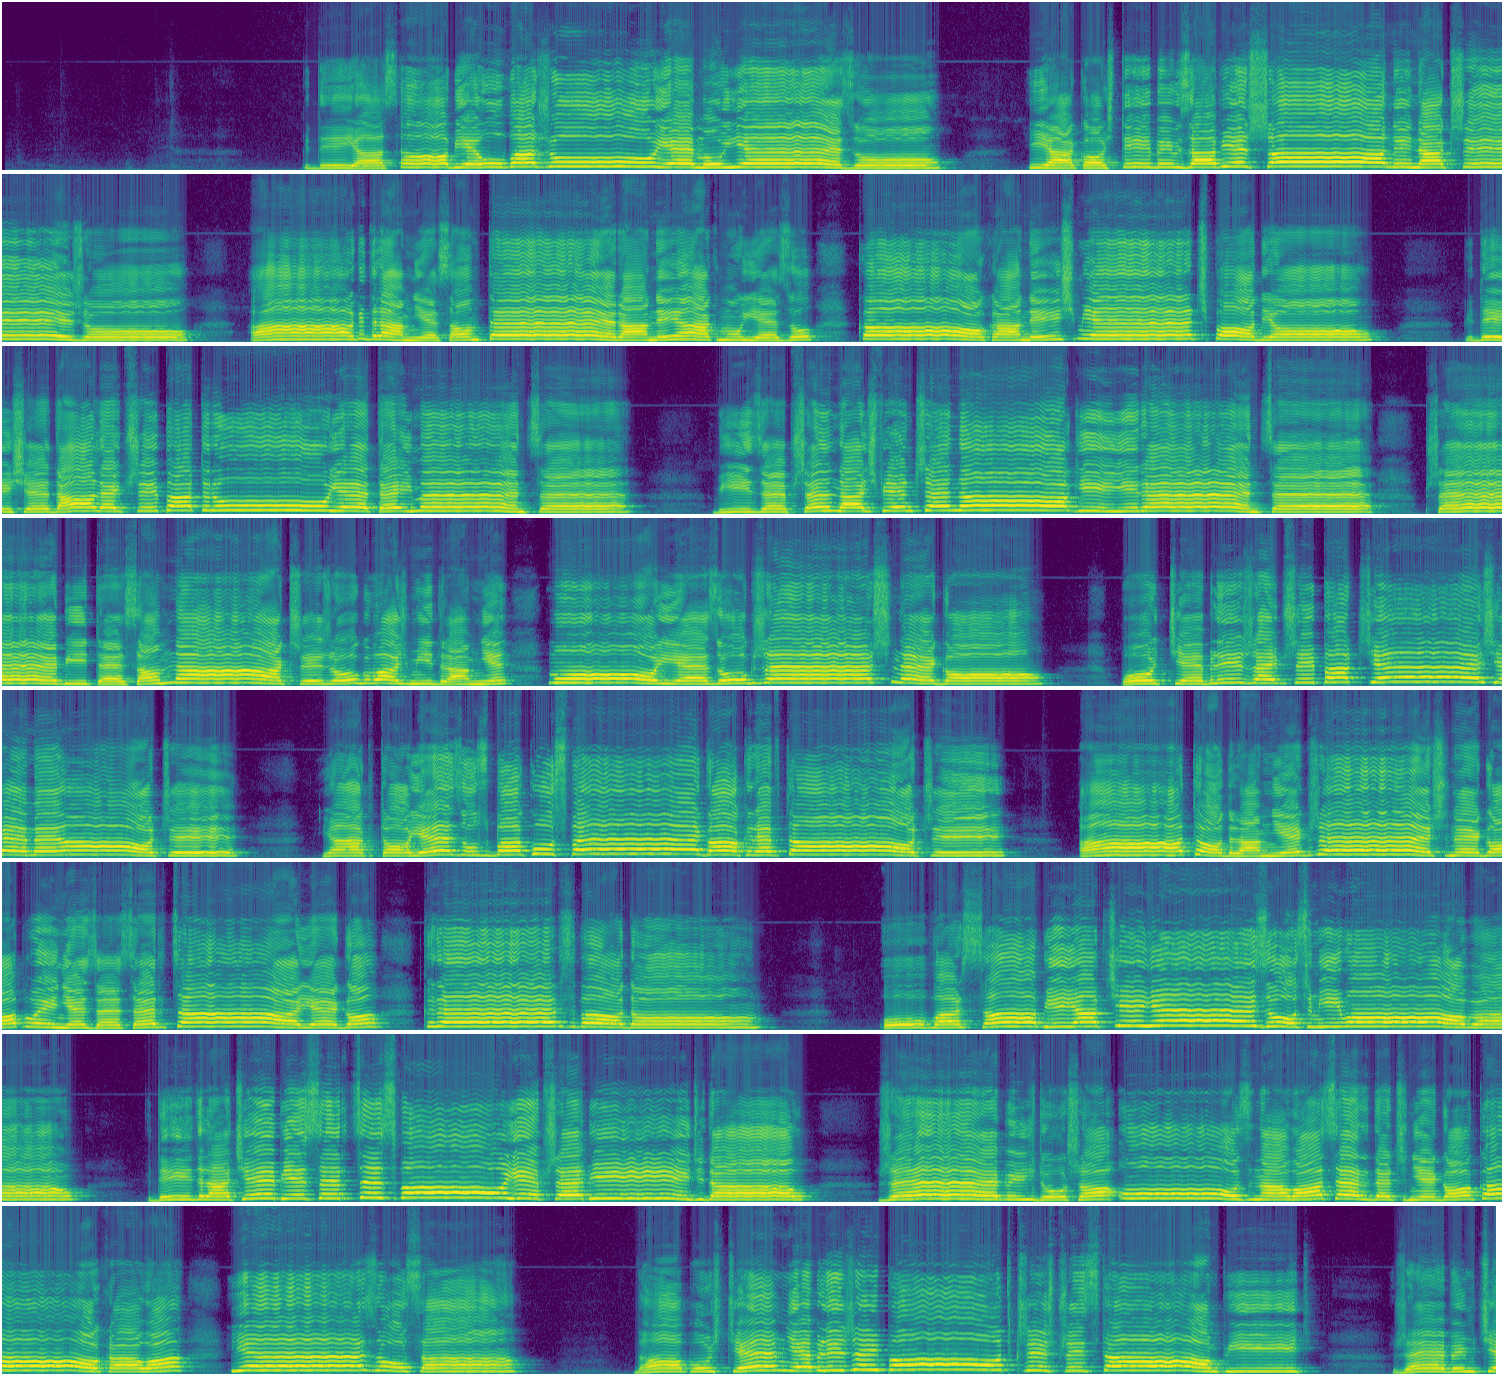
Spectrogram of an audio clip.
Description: Wielkopostna
nabożne katolickie wielkopostne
